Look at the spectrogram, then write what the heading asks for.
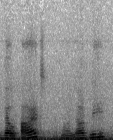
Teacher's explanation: first an unstressed syllable is followed by stressed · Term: iambic pentameter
